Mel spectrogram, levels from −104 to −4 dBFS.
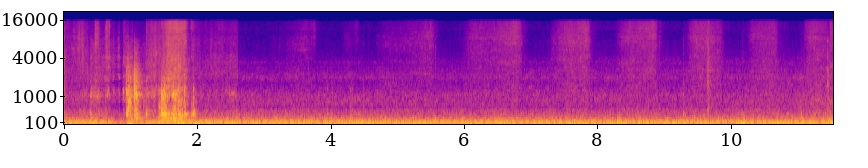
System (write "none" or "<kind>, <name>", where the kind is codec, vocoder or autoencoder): vocoder, BigVGAN v2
